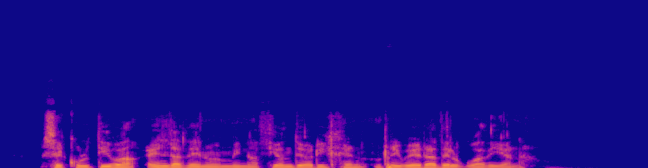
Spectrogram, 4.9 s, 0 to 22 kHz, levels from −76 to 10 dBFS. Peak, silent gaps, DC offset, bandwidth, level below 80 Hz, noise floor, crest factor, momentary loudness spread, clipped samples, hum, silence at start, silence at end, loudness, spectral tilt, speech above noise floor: -4 dBFS; none; under 0.1%; 7.8 kHz; -48 dBFS; -80 dBFS; 16 dB; 8 LU; under 0.1%; none; 0.3 s; 0.9 s; -19 LUFS; -7 dB/octave; 61 dB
